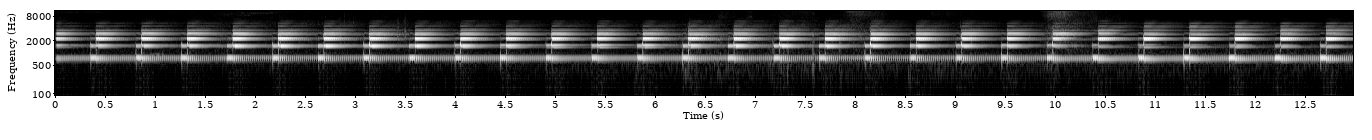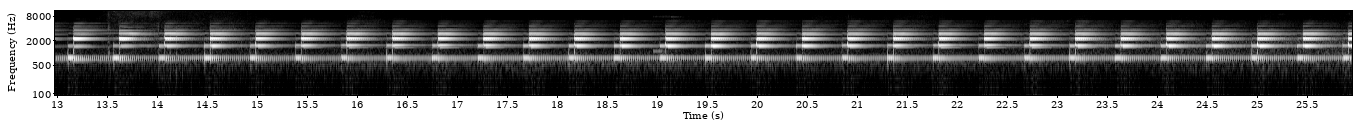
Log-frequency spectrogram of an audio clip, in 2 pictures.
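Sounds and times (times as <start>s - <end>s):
level crossing bell ringing: 0.0s - 25.9s.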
